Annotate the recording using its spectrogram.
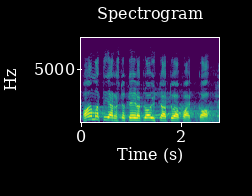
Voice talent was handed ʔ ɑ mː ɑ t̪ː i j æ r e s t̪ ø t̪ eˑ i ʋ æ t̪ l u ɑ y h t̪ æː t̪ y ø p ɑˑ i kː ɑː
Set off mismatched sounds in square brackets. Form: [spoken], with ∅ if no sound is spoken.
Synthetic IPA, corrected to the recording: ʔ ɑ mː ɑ t̪ː i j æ r e s t̪ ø t̪ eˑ i ʋ æ t̪ l u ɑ y h t̪ æː t̪ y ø p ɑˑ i kː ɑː

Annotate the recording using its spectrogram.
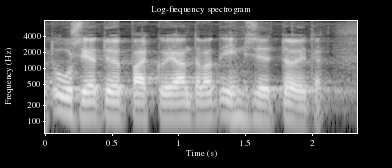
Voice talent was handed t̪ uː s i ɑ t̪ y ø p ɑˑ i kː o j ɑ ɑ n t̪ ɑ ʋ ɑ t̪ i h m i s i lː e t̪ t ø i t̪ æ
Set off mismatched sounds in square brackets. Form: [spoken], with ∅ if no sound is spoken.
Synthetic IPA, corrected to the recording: t̪ uː s i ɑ t̪ y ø p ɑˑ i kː o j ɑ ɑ n t̪ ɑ ʋ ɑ t̪ i h m i s i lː e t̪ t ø i t̪ æ

